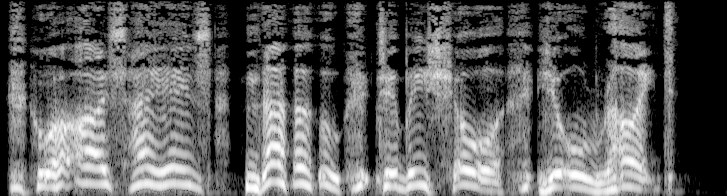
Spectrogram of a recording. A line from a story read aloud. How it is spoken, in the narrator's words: pursued the old man, again laughing heartily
